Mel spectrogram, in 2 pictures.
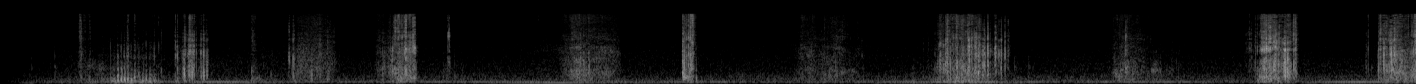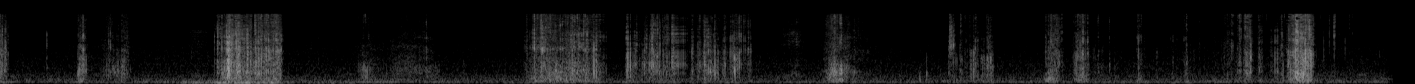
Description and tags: pas zombie route
gravel, steps, walking, zombie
